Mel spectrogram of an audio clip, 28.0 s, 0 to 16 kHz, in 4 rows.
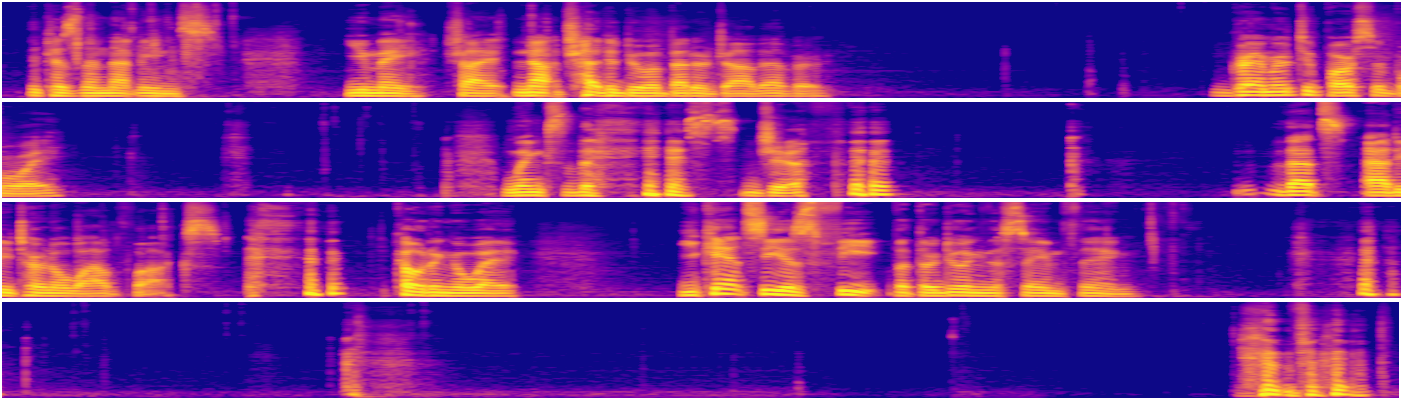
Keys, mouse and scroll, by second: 2.6 q, 19.7 q, 23.0 click, 23.0 click, 26.3 right click, 26.8 click, 26.9 click.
